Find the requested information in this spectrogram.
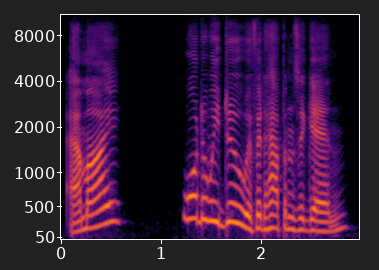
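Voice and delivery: very high-pitched, anxious questioning; agitated challenge. A narrator's reading. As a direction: throw the question back, voice way up. Loken challenges his comrades, agitated.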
